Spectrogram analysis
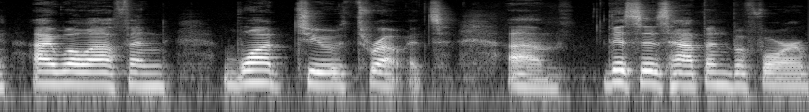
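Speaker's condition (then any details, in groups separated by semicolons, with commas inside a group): Primary lateral sclerosis; speech much worse recently, chest tightness, hard deep breaths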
